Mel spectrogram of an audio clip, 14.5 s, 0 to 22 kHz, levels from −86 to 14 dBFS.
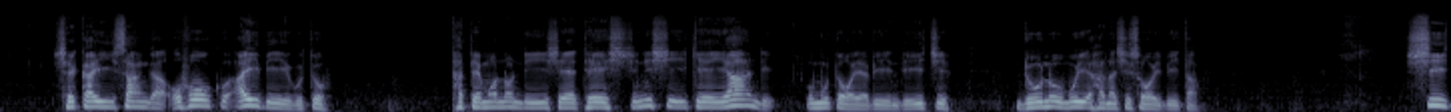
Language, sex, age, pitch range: Japanese, male, 50-69, 115-150 Hz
